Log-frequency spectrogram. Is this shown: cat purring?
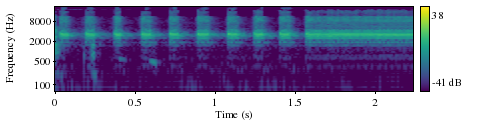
no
